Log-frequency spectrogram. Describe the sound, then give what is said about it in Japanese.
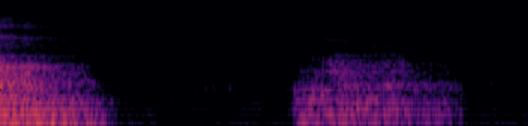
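Slow guided breathing, with two long, airy breaths separated by a quiet pause of about a second. Both are soft, steady rushes of air with no talk over them. “ゆっくりと息を吸って吐いて”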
